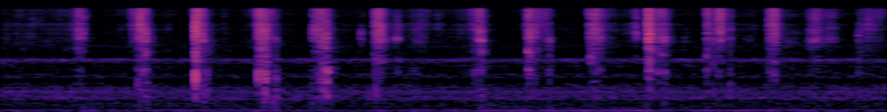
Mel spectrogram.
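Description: Tarot cards being shuffled by hand: faint, irregular card clicks, about three or four a second.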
